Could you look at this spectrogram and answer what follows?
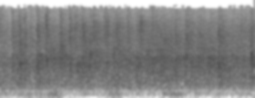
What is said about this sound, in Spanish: Gracias a todos mi staff, de verdad, un aplauso.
